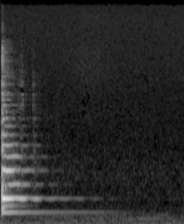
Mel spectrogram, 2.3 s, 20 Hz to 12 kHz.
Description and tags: violin pizz vib G#2
violin pizzicato vibrato
vibrato, pizzicato, violin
